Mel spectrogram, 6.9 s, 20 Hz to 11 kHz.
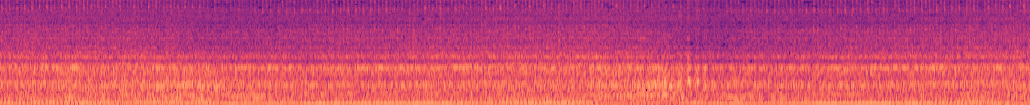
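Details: Citroen DS3 just after fitting an upgraded performance induction filter, cold start: slight wobble in the low hum evening out into a steady smooth tick-over, nothing lumpy; normal cold idle.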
